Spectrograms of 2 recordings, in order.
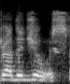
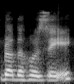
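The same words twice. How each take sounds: First: The name is said with an Indian pronunciation. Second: The name is said with a non-Indian pronunciation. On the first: This is how locals say the name. "So he's called Brother Jose" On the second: This is the name's original form. "when actually it's Brother Jose"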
